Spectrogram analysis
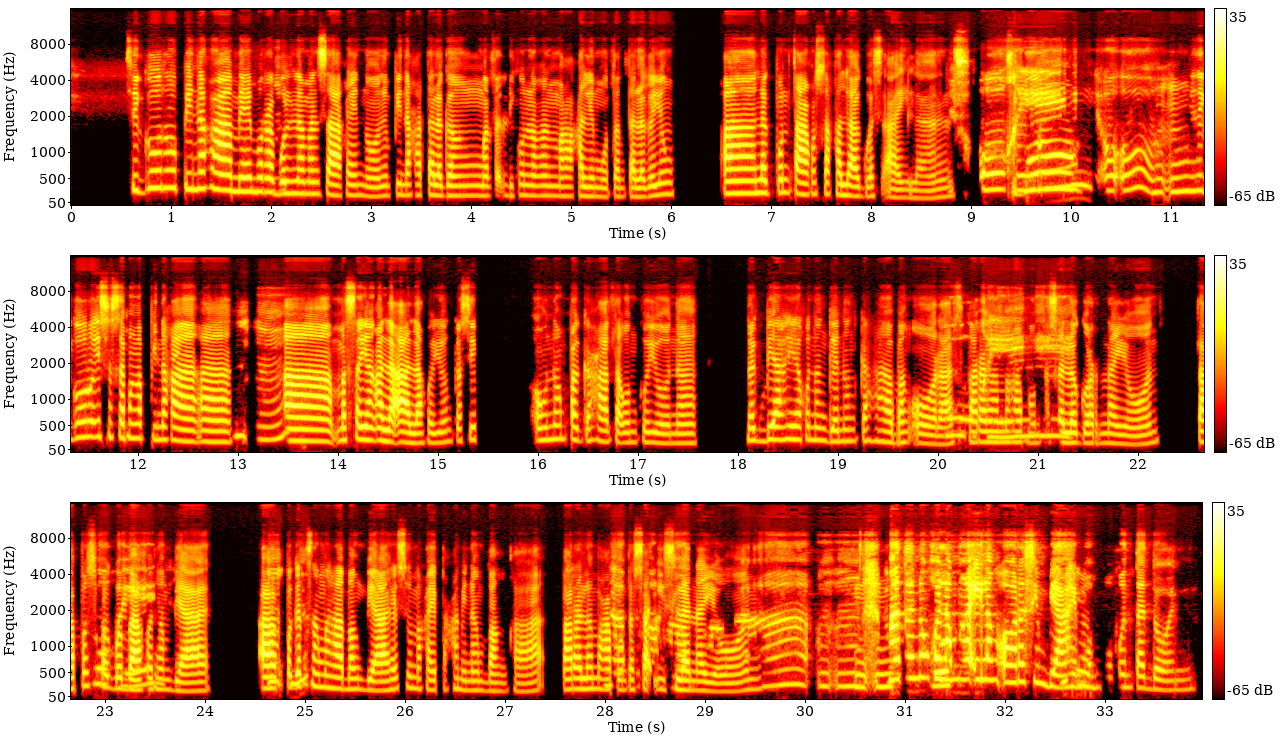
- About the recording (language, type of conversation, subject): Filipino, unstructured, Ano ang pinakamasayang bakasyong natatandaan mo?
- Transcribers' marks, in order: static; drawn out: "Okey"; tapping; drawn out: "Okey"; distorted speech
